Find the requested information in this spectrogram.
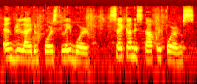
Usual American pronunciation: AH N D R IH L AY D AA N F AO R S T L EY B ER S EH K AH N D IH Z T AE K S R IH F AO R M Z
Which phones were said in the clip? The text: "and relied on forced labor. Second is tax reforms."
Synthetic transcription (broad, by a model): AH N D R IH L AY D AA N F AO R S T L EY B ER S EH K AH N D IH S T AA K R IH F AO R M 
